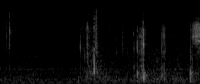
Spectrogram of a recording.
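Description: Faint paper crackles and small ticks starting about a second in, as card is handled and the paper backing is peeled off adhesive mounting foam.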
